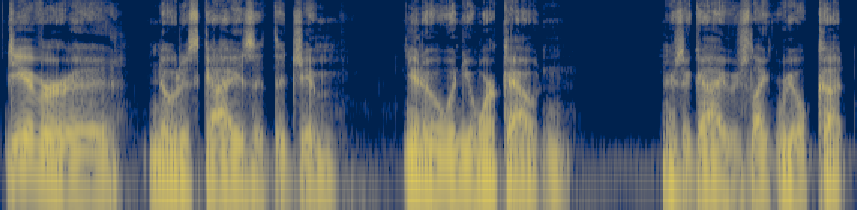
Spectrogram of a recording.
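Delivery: serious-talk Mr. Krabs impression; low, hushed Mr. Krabs being earnest; serious Mister Krabs. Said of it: "doing a bit where Mister Krabs".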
